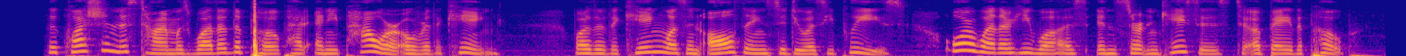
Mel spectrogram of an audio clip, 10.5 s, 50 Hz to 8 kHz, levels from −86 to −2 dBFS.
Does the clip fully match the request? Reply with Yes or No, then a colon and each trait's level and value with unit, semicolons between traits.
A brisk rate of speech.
Yes: fast, 210 wpm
